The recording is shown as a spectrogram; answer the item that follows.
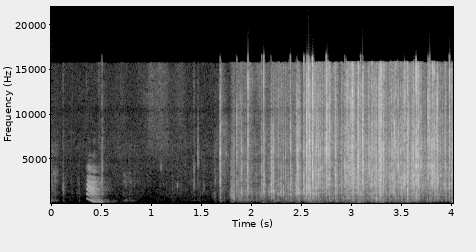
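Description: Crinkly plastic snack packaging crackling as it is handled, starting a little under two seconds in and going on steadily.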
